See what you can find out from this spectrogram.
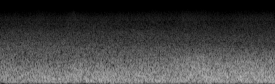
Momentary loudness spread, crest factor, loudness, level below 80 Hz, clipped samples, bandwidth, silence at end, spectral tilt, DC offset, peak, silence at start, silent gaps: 3 LU; 14 dB; -25 LUFS; -46 dBFS; under 0.1%; 18 kHz; 0 s; -6.5 dB/octave; under 0.1%; -10 dBFS; 0 s; none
